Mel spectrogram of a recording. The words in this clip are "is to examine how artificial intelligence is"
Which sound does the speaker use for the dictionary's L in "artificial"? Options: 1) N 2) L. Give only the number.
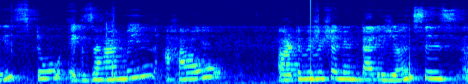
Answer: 1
